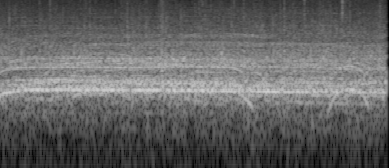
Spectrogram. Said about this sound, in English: Okay. Some fearful applause there.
